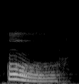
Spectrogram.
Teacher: a rounded vowel sound would be for example the vowel all here the lips are more rounded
